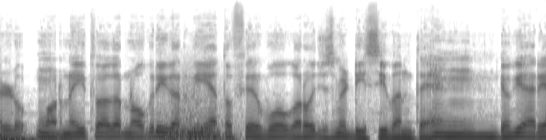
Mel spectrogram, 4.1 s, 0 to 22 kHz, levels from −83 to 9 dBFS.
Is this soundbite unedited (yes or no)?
yes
